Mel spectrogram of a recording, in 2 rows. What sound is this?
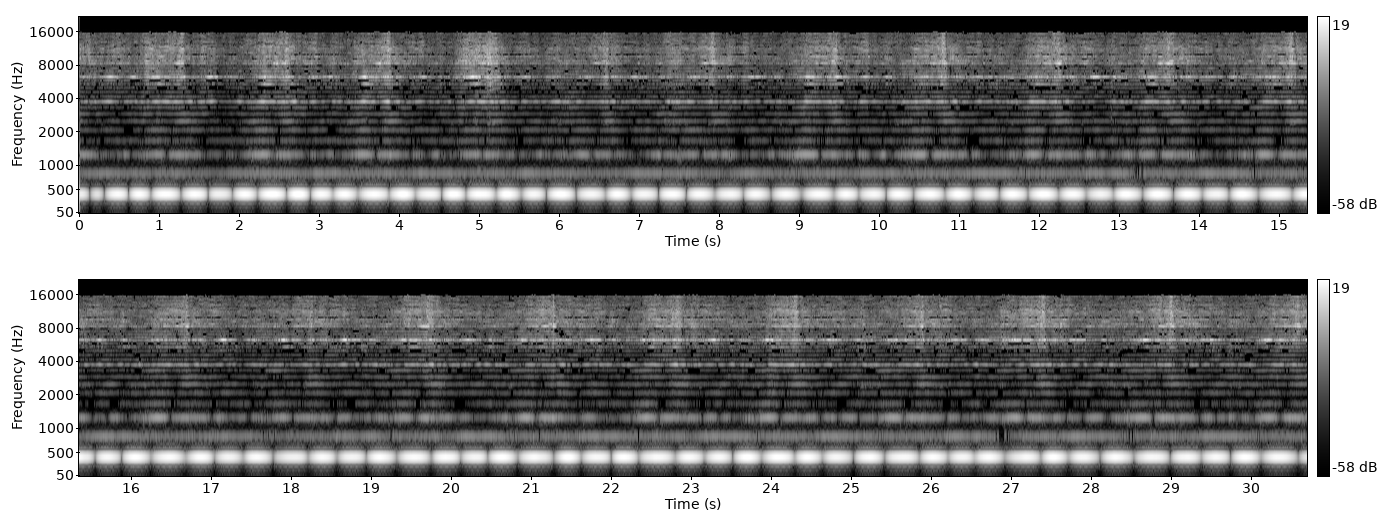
Wine Glass Sustained Note G#4
Wine glass, tuned with water, rubbed with wet finger in a circular motion to produce sustained tone. Recorded with Olympus LS-10 (no zoom) in a small reverberating bathroom, edited in Audacity to make a seamless loop. The whole pack intended to be used as a virtual instrument.
Note G#4 (Root note C5, 440Hz).
wine-glass, instrument, sustained, glass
